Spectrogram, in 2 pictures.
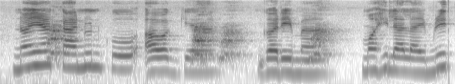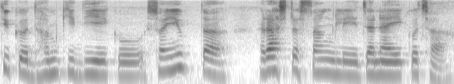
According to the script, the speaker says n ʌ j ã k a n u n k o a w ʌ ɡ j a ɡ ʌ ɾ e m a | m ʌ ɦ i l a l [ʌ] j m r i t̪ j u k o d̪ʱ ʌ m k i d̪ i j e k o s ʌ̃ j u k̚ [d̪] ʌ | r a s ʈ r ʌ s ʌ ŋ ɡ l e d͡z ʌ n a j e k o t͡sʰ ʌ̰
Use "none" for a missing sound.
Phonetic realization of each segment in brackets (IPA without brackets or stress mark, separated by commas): a, t̪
